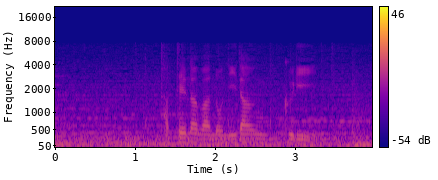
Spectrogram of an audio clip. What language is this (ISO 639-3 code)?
jpn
